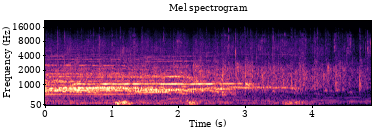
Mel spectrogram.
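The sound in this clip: An audience claps at a lively church service, a dense, continuous wash of applause that fades slightly toward the end, with faint voices and a few cheers mixed in.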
